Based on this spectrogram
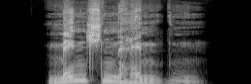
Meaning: dative plural of Menschenhand
- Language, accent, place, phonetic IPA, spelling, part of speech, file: German, Germany, Berlin, [ˈmɛnʃn̩ˌhɛndn̩], Menschenhänden, noun, De-Menschenhänden.ogg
